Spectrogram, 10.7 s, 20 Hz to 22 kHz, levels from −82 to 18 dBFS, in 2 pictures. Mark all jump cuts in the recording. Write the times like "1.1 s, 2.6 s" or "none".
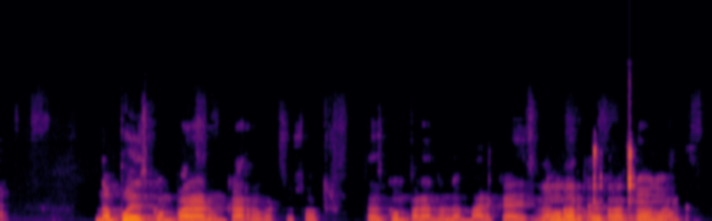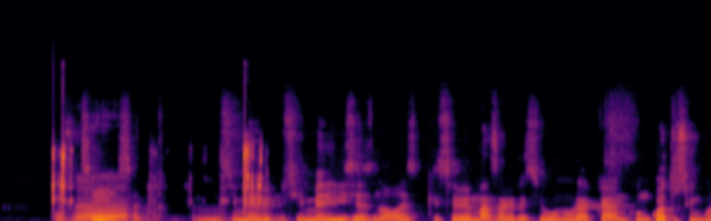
2.6 s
